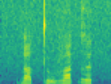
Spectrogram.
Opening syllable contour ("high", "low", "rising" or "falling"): low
